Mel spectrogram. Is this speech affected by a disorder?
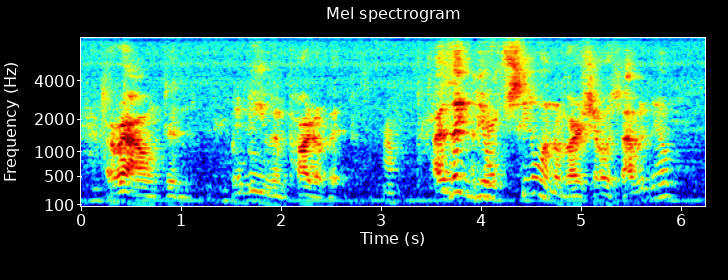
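Yes: cerebral palsy, mild; mainly affects speech.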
